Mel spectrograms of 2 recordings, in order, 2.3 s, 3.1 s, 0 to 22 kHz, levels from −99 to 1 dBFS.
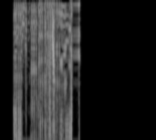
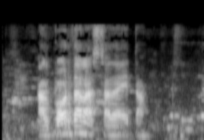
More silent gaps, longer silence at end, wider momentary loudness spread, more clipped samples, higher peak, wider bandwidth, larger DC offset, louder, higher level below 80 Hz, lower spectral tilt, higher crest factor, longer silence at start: neither; first, 1.15 s vs 0 s; second, 8 LU vs 22 LU; neither; second, -6 dBFS vs -2 dBFS; first, over 20 kHz vs 11.5 kHz; neither; second, -28 LUFS vs -17 LUFS; about the same, -60 dBFS vs -56 dBFS; second, 0.5 dB/octave vs -3.5 dB/octave; first, 28 dB vs 18 dB; about the same, 0.2 s vs 0.2 s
